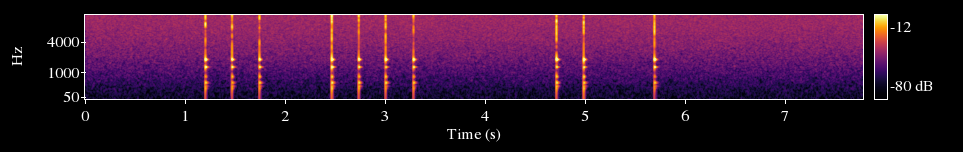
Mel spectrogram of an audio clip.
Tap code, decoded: OF

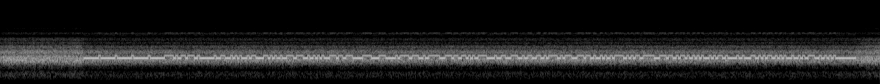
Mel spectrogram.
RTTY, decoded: WYBRANY MOMENT ROWNIEZ JEST DYSKUSYJNY

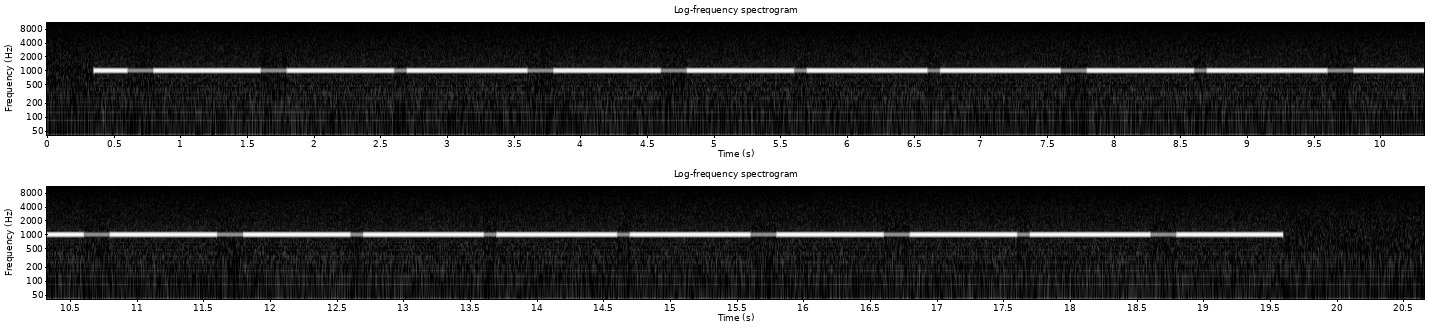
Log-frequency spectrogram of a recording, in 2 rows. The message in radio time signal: 1 1 0 1 1 0 0 1 0 1 1 1 0 0 0 1 1 0 1

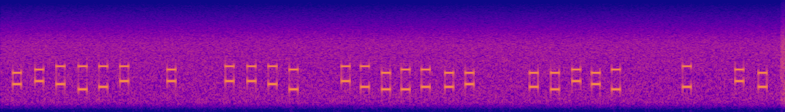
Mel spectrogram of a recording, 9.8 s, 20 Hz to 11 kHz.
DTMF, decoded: 70936# 0 ##92 #612547 41072 6 04

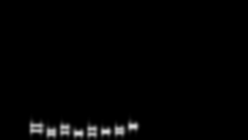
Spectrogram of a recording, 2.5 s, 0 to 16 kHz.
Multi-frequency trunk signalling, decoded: KP 281435 ST

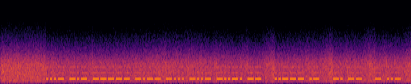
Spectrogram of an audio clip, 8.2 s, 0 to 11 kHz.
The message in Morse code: VK0YBX/M 2A NM TU

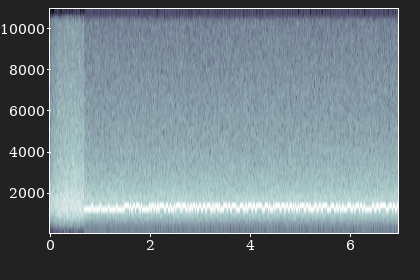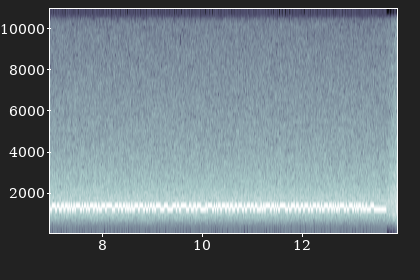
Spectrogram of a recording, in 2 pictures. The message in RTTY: DEPENDING ON THE REGION, IT AIRED AT RANDOM TIMES IN CERTAIN AREAS.

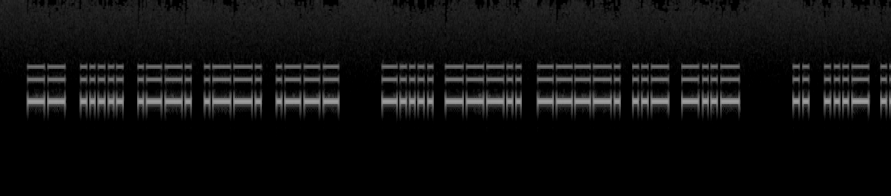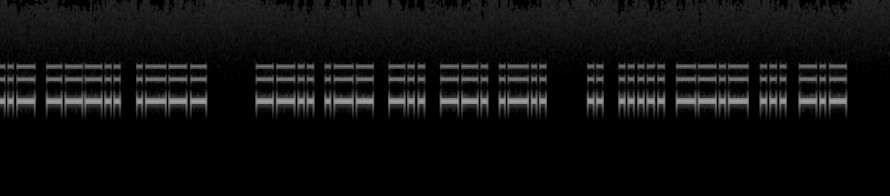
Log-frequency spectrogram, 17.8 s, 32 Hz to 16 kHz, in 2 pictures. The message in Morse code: M5PPJ 689UX IVV8J ZWDGL I5QSK

